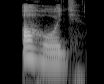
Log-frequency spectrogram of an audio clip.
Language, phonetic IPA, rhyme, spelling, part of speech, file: Hungarian, [ˈɒɦoɟ], -oɟ, ahogy, conjunction, Hu-ahogy.ogg
- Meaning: 1. as 2. as soon as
